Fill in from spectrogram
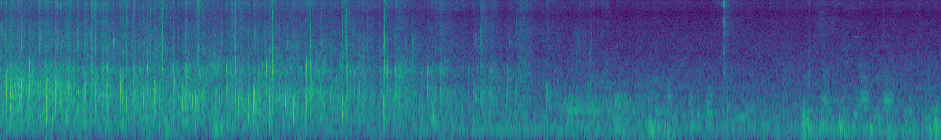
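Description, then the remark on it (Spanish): A group applauds the collective Hecho en Santocho with dense, steady clapping that thins out and fades after about four seconds, leaving scattered claps and a soft murmur of voices. “Entonces, pues en primer lugar, vamos a pedirle a un compañero o vecino, vecina del colectivo Hecho en Santocho, que si puede pasar un aplauso para este colectivo que también recupera la historia de nuestra colonia.”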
